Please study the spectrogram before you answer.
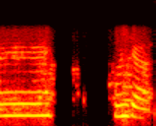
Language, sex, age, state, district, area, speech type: Nepali, female, 18-30, West Bengal, Darjeeling, rural, conversation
